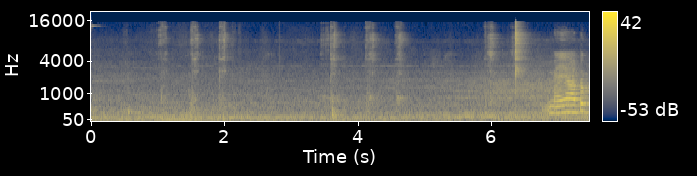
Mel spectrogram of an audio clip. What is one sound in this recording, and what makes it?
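Scissors snip through fabric in short crisp cuts.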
